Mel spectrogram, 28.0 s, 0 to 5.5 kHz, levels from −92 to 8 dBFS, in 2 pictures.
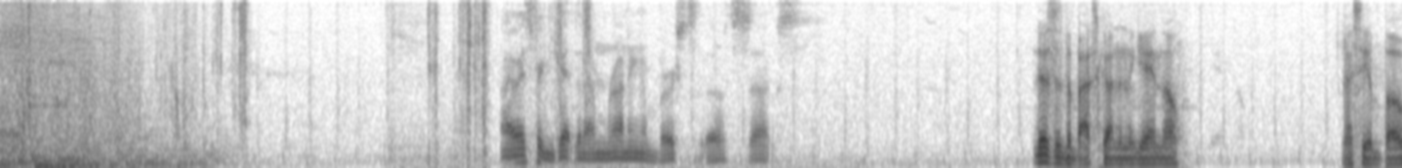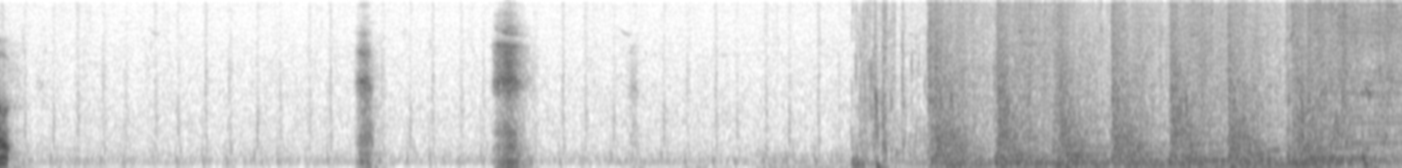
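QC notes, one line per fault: Throughout, aliasing: the audio was taken down from 44.1 kHz to an 11 kHz rate with no anti-alias filter ahead of the conversion, so everything above the 5.5 kHz fold point reflects back into the band as wrong, unrelated frequencies. The folded energy sits roughly 20 dB below the wanted signal and gives sibilant and bright content a gritty, metallic edge. A spectrogram shows energy running hard up to 5.5 kHz, with mirrored, inverted-slope traces where none belong.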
